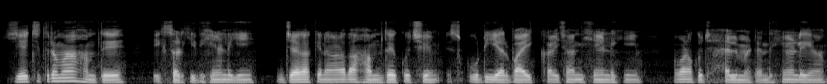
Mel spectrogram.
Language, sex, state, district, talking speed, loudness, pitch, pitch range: Hindi, male, Uttarakhand, Uttarkashi, 195 wpm, -21 LUFS, 110 Hz, 105-115 Hz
